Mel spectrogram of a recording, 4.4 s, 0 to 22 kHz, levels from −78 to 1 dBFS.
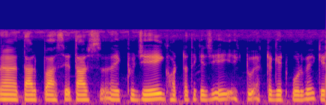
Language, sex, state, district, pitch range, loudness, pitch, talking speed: Bengali, male, Odisha, Nuapada, 145-160 Hz, -17 LUFS, 150 Hz, 205 wpm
